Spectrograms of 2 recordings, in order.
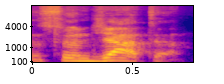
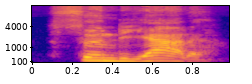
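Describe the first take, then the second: First: The middle consonant is a single 'j' sound. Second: The middle is pronounced as separate 'di-a' sounds. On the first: The speaker calls it right. "you get a little closer to the actual pronunciation" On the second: The speaker calls it wrong. "as opposed to Sundiata. I don't know who that is"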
